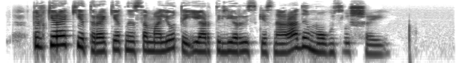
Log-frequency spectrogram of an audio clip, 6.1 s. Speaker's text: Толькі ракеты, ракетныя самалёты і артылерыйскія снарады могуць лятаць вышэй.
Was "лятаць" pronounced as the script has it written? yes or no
no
